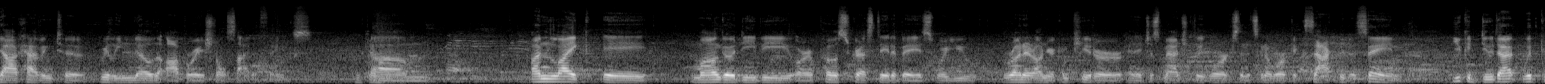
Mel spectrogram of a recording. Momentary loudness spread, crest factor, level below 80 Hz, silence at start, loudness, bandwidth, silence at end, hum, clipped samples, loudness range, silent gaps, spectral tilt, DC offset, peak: 15 LU; 20 dB; -66 dBFS; 0 s; -21 LUFS; 14 kHz; 0 s; none; under 0.1%; 7 LU; none; -5 dB/octave; under 0.1%; -2 dBFS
